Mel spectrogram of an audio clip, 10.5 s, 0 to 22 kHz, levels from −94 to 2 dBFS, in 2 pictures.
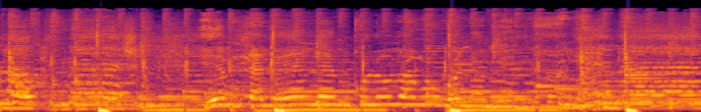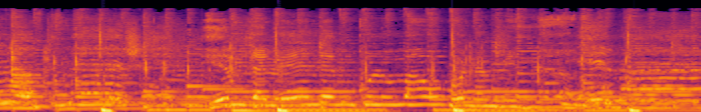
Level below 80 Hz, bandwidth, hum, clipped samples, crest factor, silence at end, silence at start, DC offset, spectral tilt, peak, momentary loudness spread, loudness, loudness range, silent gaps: -20 dBFS; 16.5 kHz; none; under 0.1%; 12 dB; 0 s; 0 s; under 0.1%; -5 dB/octave; 0 dBFS; 5 LU; -14 LUFS; 1 LU; none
